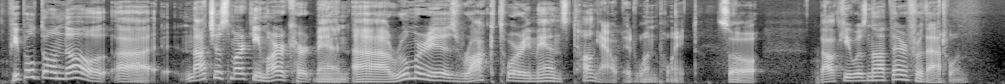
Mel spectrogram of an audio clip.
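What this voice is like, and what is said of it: Cousin Balky character voice. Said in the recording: “Oh, well, Cousin Balky. ... Cousin Balky hanging low. ... Chicago, you know who accent? ... Balky, I cast you back to the Phantom Zone. ... Did Balky show up?”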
